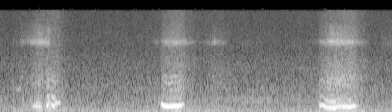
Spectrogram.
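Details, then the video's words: Cat asleep and snoring indoors: three wheezy breaths roughly every two seconds, each a low droning, slightly whistling tone with a soft airy hiss on top, quiet between breaths. "Snoring Cat"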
